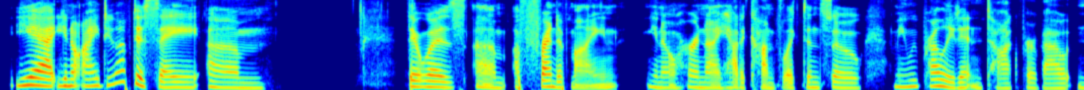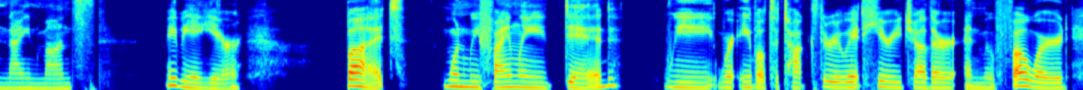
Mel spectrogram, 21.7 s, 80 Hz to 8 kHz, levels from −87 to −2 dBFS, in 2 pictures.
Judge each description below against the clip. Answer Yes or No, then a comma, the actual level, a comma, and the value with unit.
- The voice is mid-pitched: Yes, medium, 175 Hz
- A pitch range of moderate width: Yes, average, 3.3 semitones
